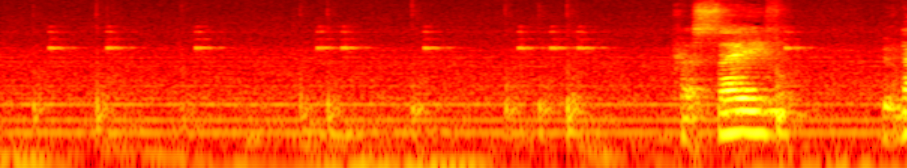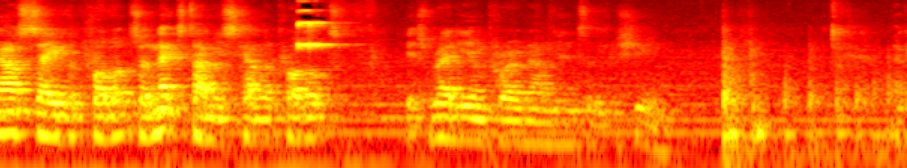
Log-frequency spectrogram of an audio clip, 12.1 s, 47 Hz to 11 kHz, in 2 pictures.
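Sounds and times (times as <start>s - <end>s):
short electronic key-press beeps: 2.1s - 4.0s, 8.0s - 8.4s.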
